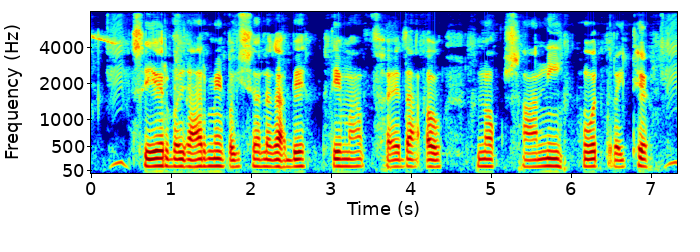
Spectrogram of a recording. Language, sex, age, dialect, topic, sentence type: Chhattisgarhi, male, 60-100, Northern/Bhandar, banking, statement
